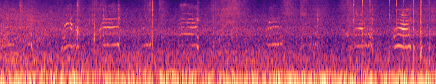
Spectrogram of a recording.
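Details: Pink-nosed street cat, stray and affectionate, meowing repeatedly: short bright mews, some with an upward bend, arriving roughly every second, set against a steady deep hum and a few sharp clicks.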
